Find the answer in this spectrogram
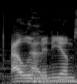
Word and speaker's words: aluminium: You pronounced that incorrectly? Aluminium, Steve. You're going to make me say it the Yeah, British yeah, way? You gonna do this? Aluminium. No.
